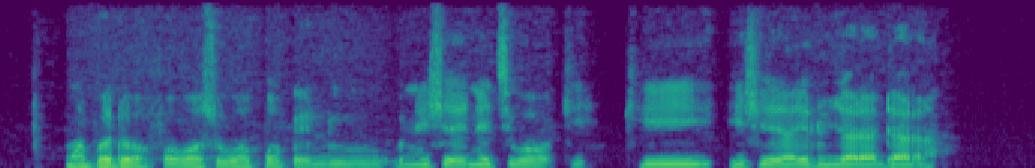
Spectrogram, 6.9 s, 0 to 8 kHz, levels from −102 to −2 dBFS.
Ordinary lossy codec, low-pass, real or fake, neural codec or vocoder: none; none; real; none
